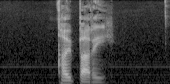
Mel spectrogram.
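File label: "tau pari", Māori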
